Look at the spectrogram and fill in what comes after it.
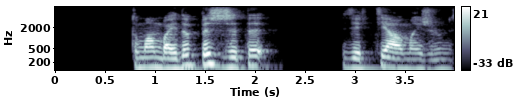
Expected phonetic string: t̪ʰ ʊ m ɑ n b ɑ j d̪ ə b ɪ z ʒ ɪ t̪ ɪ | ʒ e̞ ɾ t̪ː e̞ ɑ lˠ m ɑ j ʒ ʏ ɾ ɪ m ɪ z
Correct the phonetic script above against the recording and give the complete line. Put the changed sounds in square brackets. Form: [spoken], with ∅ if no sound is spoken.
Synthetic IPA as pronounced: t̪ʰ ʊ m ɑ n b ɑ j d̪ ə b ɪ z ʒ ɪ t̪ ɪ | [z] e̞ ɾ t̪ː e̞ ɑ lˠ m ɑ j ʒ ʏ ɾ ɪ m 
